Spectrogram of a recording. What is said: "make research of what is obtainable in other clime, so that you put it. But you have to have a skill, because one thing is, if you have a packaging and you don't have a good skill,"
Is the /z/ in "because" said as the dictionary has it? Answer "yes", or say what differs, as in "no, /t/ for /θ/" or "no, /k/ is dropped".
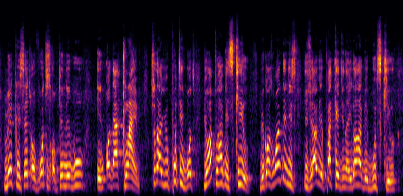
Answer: no, /s/ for /z/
